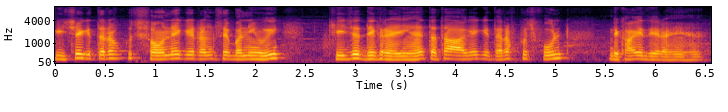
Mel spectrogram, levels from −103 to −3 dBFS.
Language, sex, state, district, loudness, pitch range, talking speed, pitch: Hindi, male, Uttar Pradesh, Hamirpur, -18 LUFS, 135-165 Hz, 200 wpm, 150 Hz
